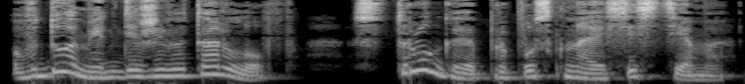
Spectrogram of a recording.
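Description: A woman voicing an inquisitive, sharp-tongued older mother-in-law who talks bluntly in quick exclamations. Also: fairly low pitch, huge pitch swings, husky, no echo, studio quality, heavily acted. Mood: probing.

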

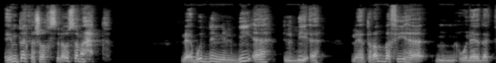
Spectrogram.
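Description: A middle-aged man with an Egyptian accent giving a conversational religious talk, slipping into quick mock voices of people making excuses. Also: mid-range voice, vocal fry, warm tone, breathy edge. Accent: Egyptian Arabic. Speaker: preacher.

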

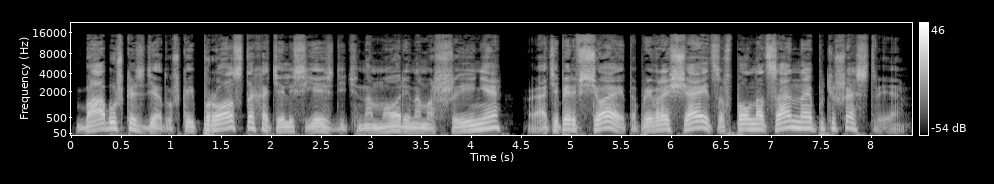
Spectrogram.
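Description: A woman voicing a grumbling, cautious father in a children's story, dropping her voice low. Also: very animated, normal speed, no room sound, clean studio sound, exaggerated voice.

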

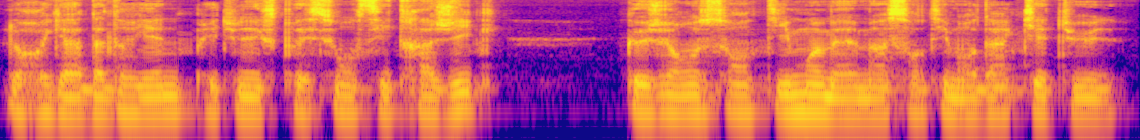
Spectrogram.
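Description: A man reading a nineteenth-century short story aloud in a measured, steady narrating manner. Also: lowish voice, breathy edge. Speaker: audiobook reader. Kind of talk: literary audiobook narration.

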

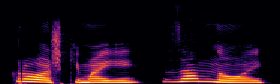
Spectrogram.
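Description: A woman's voice: high-pitched, slow pace, smooth, no room sound, voice pushed up. A woman reader voicing a haughty middle-aged stepmother who talks down in a lecturing tone in an audiobook. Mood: condescending. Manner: condescending, lecturing.

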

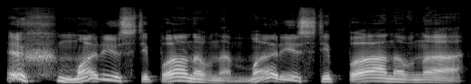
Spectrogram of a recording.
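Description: A woman voicing a pompous older man who scolds in a drawn-out, reproachful way. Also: sits low, very animated, no room sound, clean studio sound, pitched above the performer's own voice, heavily acted.

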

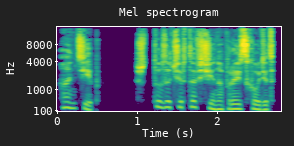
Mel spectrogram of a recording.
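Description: A man voicing an anxious young baroness who speaks softly and pleadingly. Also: fairly high pitch, a little slow, slightly rough, no room sound, pitched above the performer's own voice. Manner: soft, pleading.

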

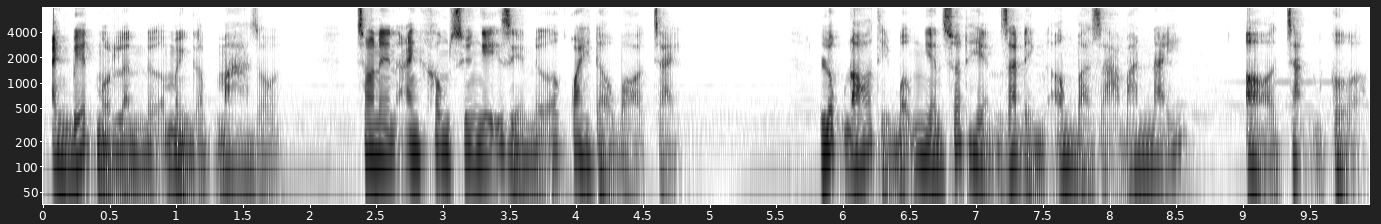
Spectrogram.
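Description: A man tells a ghost story with a theatrical delivery. His voice sits low but swings widely up and down. Faint music plays behind him. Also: big pitch swings, moderate pace, darkish tone. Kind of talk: dramatic ghost story narration.

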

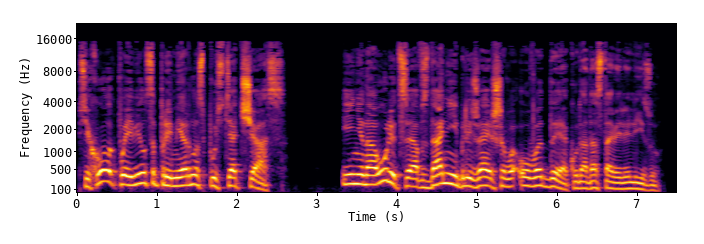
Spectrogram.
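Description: A man narrates an audiobook from a script in an expressive, storytelling manner. His voice is on the high side and he reads at normal speed.

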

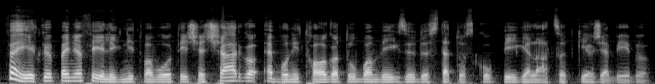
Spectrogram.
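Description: A man narrating an audiobook in a steady storytelling manner. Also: on the low side, dry recording. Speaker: audiobook reader.

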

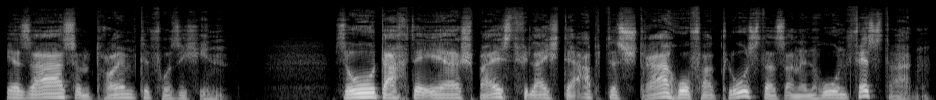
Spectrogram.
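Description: Male audiobook reader, measured expressive narration, husky, dry close sound. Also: mid-range voice, no room sound. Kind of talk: literary reading.

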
